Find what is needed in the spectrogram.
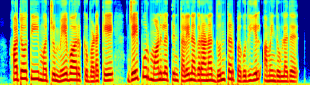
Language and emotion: Tamil, neutral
